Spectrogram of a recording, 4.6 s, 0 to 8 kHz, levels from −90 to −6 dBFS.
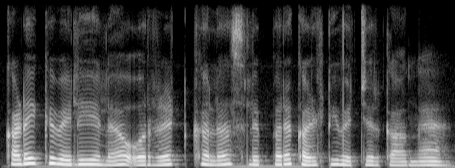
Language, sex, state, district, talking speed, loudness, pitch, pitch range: Tamil, female, Tamil Nadu, Nilgiris, 105 wpm, -18 LUFS, 195 Hz, 180-210 Hz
